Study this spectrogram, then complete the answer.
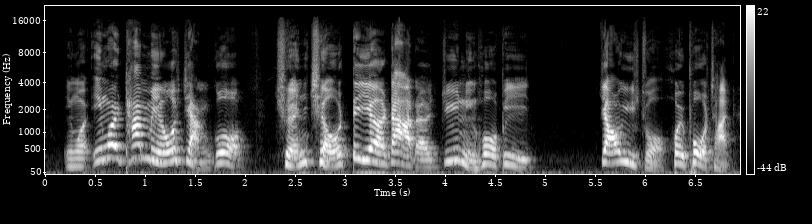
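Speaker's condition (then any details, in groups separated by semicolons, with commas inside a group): Hearing impairment, high-frequency hearing loss, mild; uses hand signals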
